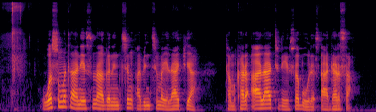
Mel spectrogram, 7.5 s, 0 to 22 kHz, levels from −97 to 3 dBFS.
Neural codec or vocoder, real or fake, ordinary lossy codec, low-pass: none; real; none; none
